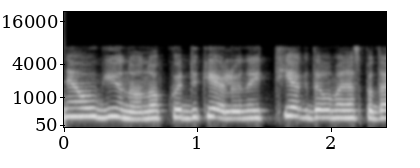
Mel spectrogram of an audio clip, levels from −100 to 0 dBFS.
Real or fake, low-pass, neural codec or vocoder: real; 7.2 kHz; none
